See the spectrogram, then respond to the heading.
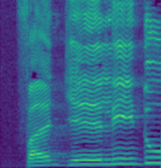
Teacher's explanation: Fa tak perlu dipanjangkan bacaannya langsung masuk pada huruf Jim yang dipantulkan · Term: Qalqalah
